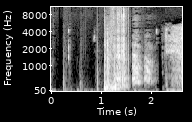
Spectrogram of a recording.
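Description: A wooden chest creaks open.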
